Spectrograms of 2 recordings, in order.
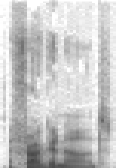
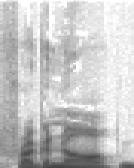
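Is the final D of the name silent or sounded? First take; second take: sounded; silent. First: The final D is clearly pronounced. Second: The final D is not pronounced. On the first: "to you and me" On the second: "Do you say it with a D on the end? Not really"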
